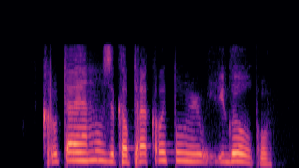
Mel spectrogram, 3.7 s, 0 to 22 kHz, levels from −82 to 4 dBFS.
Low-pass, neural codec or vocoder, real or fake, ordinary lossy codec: 7.2 kHz; codec, 16 kHz, 0.5 kbps, X-Codec, HuBERT features, trained on general audio; fake; none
